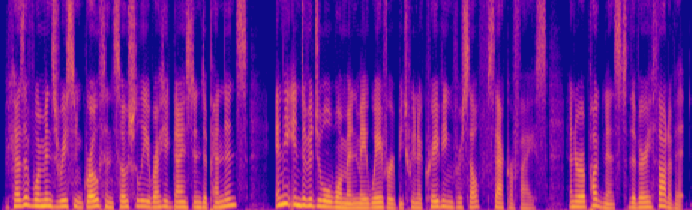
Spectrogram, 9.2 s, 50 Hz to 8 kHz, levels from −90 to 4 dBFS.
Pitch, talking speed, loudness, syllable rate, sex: 195 Hz, 190 wpm, -19 LUFS, 6.8 syllables/s, female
